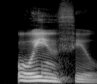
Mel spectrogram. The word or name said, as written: A Cruz do Incio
